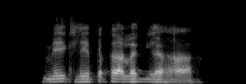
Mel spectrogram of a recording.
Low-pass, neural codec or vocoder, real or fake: 9.9 kHz; codec, 24 kHz, 1.5 kbps, HILCodec; fake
